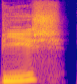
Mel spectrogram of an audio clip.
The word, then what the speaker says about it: Bysshe: Percy Bysshe Shelley. It's pronounced Bysshe.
